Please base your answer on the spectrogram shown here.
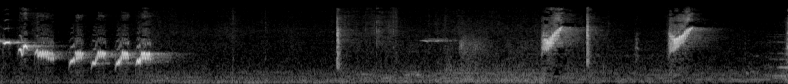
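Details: Caged Medan white-rumped shama, 11 months old and 24 cm long, with a rich mimicked repertoire, opens with quick descending whistled notes. After a quiet stretch with background hum come a few sharp, rising upslurred calls.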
